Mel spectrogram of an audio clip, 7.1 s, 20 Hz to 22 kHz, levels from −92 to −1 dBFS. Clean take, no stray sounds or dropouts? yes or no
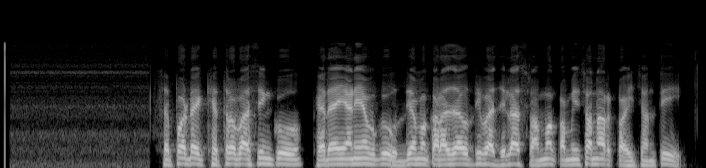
yes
